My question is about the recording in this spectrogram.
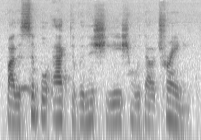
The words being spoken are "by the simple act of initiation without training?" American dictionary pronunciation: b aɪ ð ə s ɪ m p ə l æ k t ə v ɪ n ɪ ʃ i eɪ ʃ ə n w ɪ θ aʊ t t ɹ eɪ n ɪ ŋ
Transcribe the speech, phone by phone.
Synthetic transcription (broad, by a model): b aɪ ð ə s ɪ m p l æ k t ə v ɪ n ɪ ʃ i eɪ ʃ ə n w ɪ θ aʊ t t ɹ eɪ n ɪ ŋ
